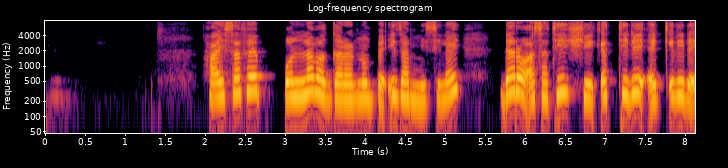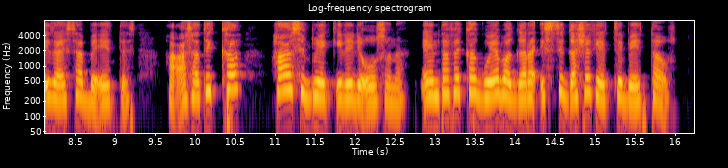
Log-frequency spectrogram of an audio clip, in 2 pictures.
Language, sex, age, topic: Gamo, female, 25-35, government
